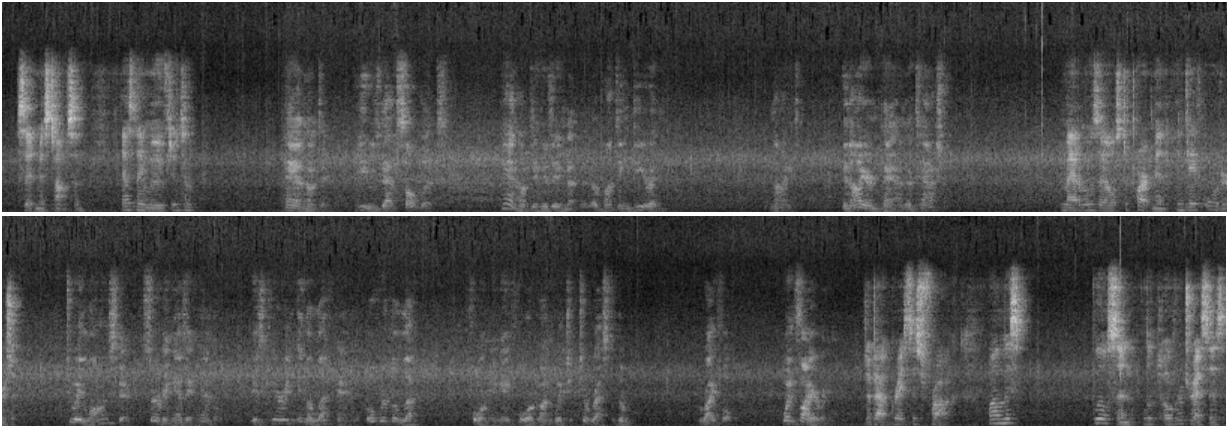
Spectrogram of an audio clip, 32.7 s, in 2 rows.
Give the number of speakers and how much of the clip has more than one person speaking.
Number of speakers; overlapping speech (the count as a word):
two, no overlap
